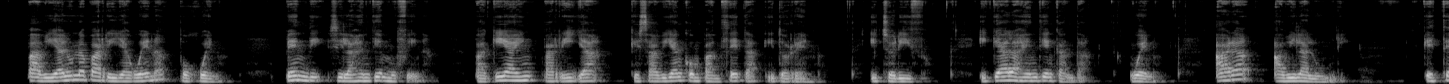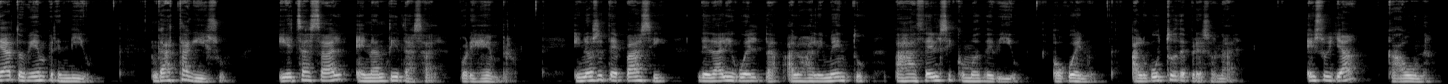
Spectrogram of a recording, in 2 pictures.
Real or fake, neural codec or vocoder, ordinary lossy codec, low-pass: real; none; none; none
